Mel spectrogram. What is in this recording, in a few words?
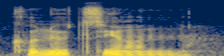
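"Konuzion", pronunciations; Fourth Way; Beelzebub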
